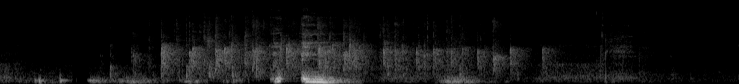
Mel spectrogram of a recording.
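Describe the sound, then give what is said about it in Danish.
A crowd applauds warmly for an author at an event, the clapping swelling for several seconds to a peak and then gradually thinning out. A single voice briefly says a few words near the start. “Men lige nu vil jeg ikke sige mere andet end, øh, jeg synes, vi alle sammen skal give en stor hånd til månens forfatter, og jeg glæder mig til dagens arrangement.”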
